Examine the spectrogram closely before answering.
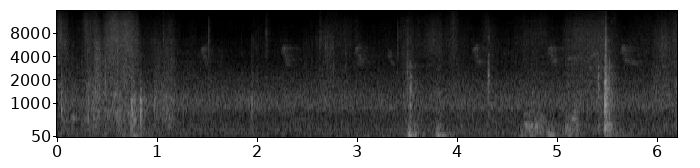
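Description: Padded fabric camping-gear bags being shifted and pushed into place on shelves: cloth rustling, then a few short, soft thumps about halfway through and near the end.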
